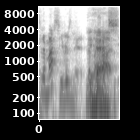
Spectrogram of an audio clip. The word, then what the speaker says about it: La Masia: That's the most it's La Masia, isn't it?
